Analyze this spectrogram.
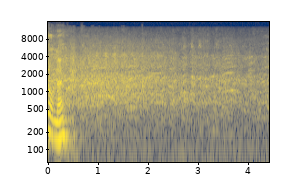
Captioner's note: audience laughing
